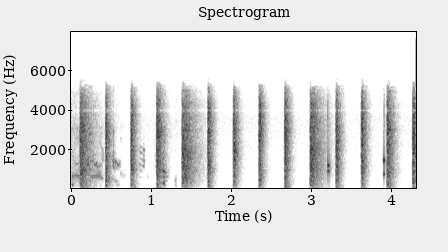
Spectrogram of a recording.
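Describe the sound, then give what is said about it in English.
Repeated hammer strikes from a participant on an online call, about a dozen sharp impacts at a steady, slightly uneven pace, each with a short ringing decay, fairly loud with no voices over them. “Somebody mute who's hammering?”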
